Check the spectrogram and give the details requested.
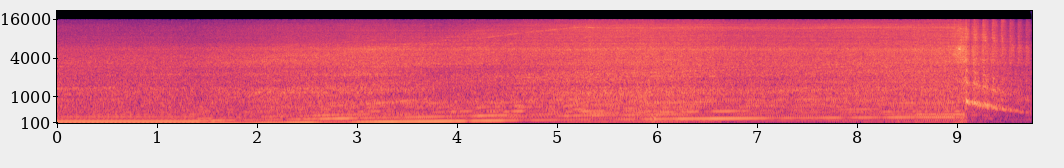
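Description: Turbocharged RB30 inline-six in a Nissan 180SX making a wide-open-throttle dyno pull. It starts at a steady speed, then revs rise steadily for several seconds. Near the end the throttle shuts with a sharp crack, and the revs drop away with a quickly falling whine.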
